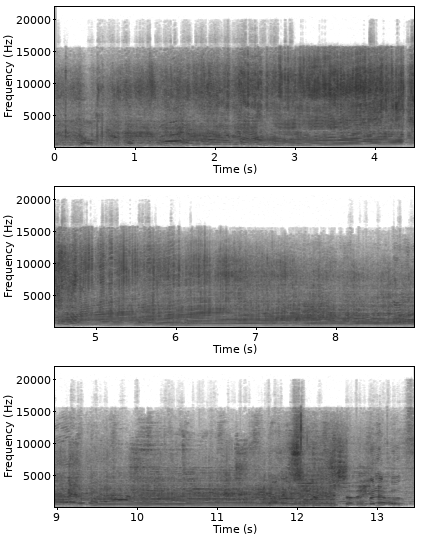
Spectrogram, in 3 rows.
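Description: A loud 1970s American drag racing car engine revving hard, its pitch climbing repeatedly through gear changes, close and continuous with a rough, high whine.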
